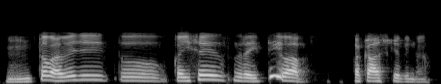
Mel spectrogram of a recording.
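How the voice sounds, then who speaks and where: A man's voice: on the high side, animated, slow, clean tone, dry recording. A young man, chatting casually as a private tutor over the phone. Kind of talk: casual chat. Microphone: phone call. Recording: dry, slightly tinny phone call recording.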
